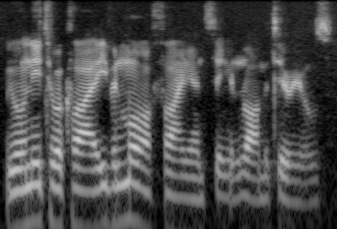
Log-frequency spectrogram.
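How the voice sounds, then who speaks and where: A man playing an earnest nineteenth-century gentleman inventor with formal, old-fashioned diction in a comic dub. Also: on the low side, fairly even intonation, fairly quick, no echo, lightly acted. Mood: puzzled, worried.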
